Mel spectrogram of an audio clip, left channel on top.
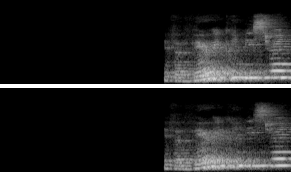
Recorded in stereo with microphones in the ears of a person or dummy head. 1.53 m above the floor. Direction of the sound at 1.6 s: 5° right (ahead or behind).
